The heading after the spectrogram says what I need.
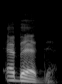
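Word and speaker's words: עבד: And then the last is an ayin, a bait, and a dalet, and it's pronounced ebed, okay, slave or servant.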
